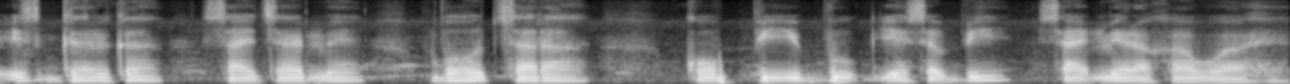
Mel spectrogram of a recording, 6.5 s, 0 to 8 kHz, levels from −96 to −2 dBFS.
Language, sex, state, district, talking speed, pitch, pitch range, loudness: Hindi, male, Arunachal Pradesh, Longding, 160 wpm, 130 Hz, 125-140 Hz, -14 LUFS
